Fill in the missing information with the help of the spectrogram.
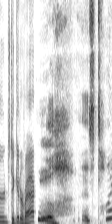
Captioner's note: yawn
